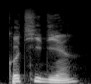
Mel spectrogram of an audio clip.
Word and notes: quotidien: France; [kɔ.ti.djɛ̃]

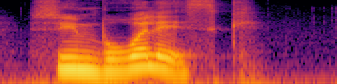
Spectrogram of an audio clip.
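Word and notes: symbolisk: Swedish

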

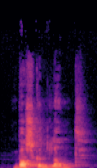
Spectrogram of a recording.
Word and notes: Baskenland: /ˈbɑskənˌlɑnd/

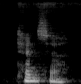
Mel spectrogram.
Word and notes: tensor: /ˈtɛn.sə/; /ˈtɛn.sɔː/; /ˈtɛn.sɚ/; /ˈtɛn.sɔɹ/

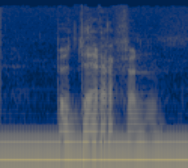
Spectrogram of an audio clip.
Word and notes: bederven: /bə.ˈdɛr.və(n)/

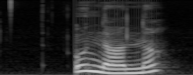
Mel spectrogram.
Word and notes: grandfather: American English; [ˈgɻændˌfɑðɚ]

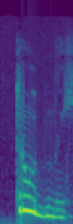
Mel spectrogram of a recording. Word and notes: трудный: /ˈtrudnɨj/

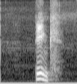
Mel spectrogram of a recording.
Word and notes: pink: [pɪnk]

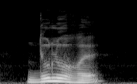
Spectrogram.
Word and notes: douloureux: /du.lu.ʁø/; France

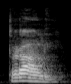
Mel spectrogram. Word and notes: barreau: [ba.ʁo]; France

